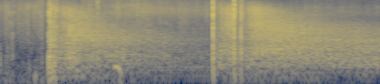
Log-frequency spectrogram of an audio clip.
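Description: Fireworks from a three-shot bomb tube (Dreischlag Mega-Shot, gold glitter crowns with blue stars) firing: a loud bang about half a second in with a long echoing tail, then two sharp cracks close together a couple of seconds later, trailing off into a long noisy wash.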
